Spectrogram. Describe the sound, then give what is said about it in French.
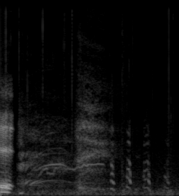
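A person imitating a ewe's bleat: a quavering, nasal voiced cry with wavering pitch, followed by a few short pulsed bleating sounds that fade out, fairly faint. “Et les brebis, tu les connais bien, toi? Oui. Je connais leur bêlement.”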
